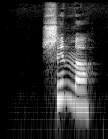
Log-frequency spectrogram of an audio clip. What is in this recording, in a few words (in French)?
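"Schema", French; phonetique; la graphie ch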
